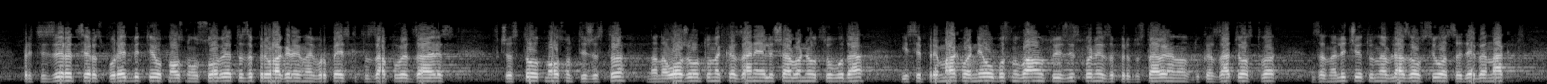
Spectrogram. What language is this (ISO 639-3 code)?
bul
